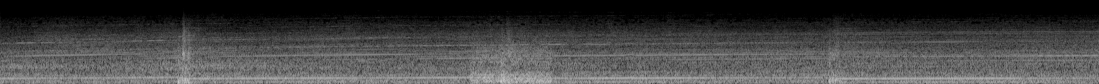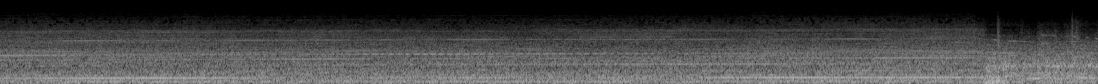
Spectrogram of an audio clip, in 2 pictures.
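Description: A race car engine roars at high revs, shifting up through the gears.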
